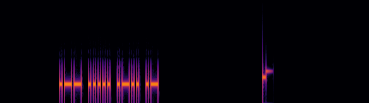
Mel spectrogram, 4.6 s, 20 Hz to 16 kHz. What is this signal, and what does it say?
Morse code, heard as a keyed tone, about 41 wpm, 700 Hz. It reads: W5LA
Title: Call Signs - 40wpm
